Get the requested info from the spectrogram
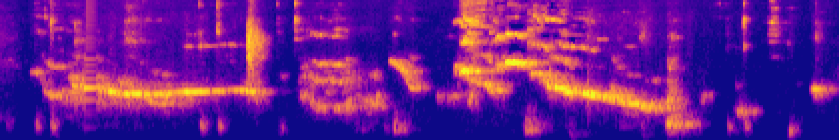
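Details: Cavalier King Charles Spaniel puppies, Daisy's six litter merged with Robin's two, give drawn-out high whines that rise and fall, with short squeaky yips and soft thumps between them.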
